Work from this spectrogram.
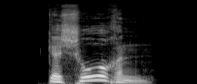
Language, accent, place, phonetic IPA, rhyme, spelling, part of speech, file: German, Germany, Berlin, [ɡəˈʃoːʁən], -oːʁən, geschoren, adjective / verb, De-geschoren.ogg
- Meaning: past participle of scheren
